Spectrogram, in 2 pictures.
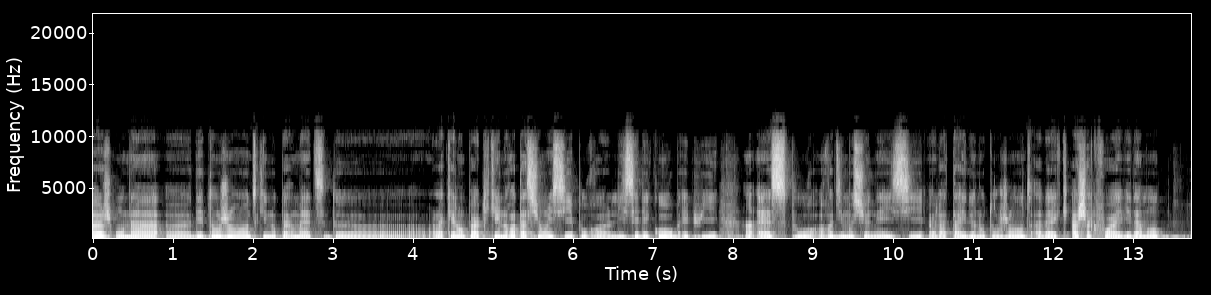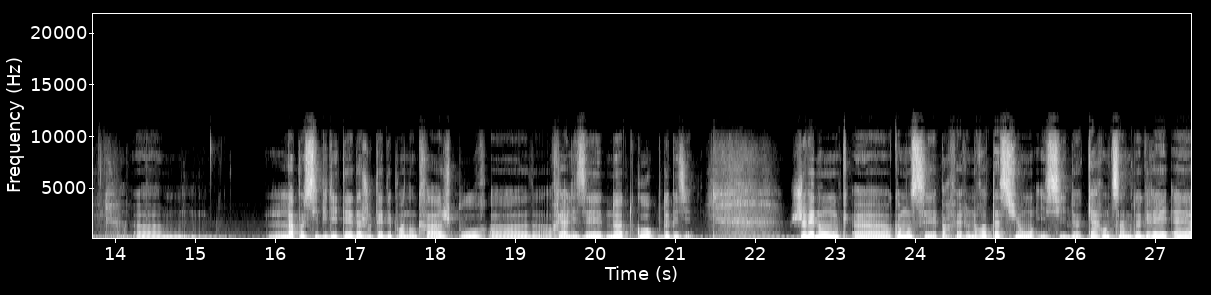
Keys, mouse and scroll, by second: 1.2 r, 7.9 s, 13.9 ctrl+z, 14.5 ctrl+z, 16.2 right click, 21.6 right click, 24.8 r.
